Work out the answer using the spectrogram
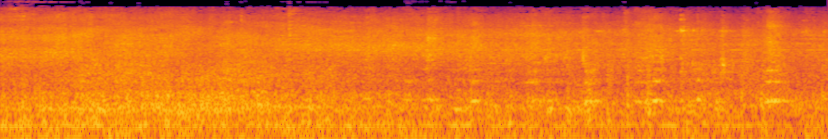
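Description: Loaded covered hopper cars of a grain train rolling past: a steady rumble of steel wheels on the rails with clicking and clatter from the wheels and trucks.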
